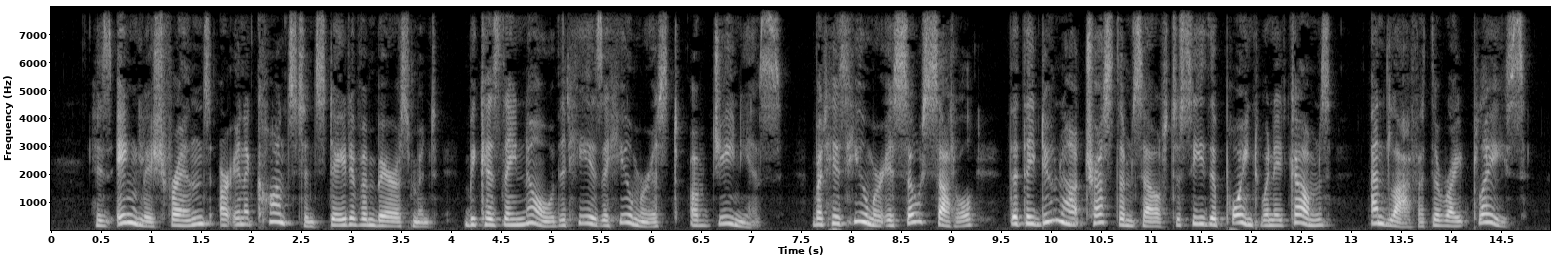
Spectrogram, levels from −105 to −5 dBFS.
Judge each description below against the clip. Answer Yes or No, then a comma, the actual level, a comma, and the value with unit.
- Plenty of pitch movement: Yes, wide, 5.8 semitones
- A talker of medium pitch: No, high, 200 Hz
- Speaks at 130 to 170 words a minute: No, average, 180 wpm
